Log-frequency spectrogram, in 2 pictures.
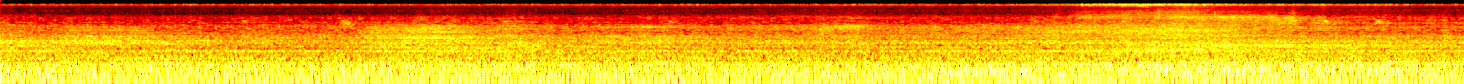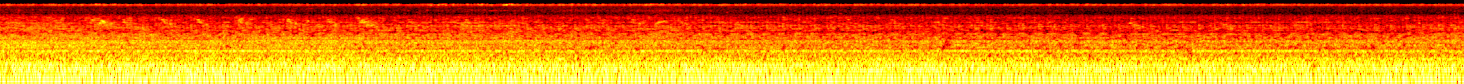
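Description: Car engine idling at a standstill, a steady low hum. About twelve seconds in, a passing car briefly swells the noise with a rising and fading hiss.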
